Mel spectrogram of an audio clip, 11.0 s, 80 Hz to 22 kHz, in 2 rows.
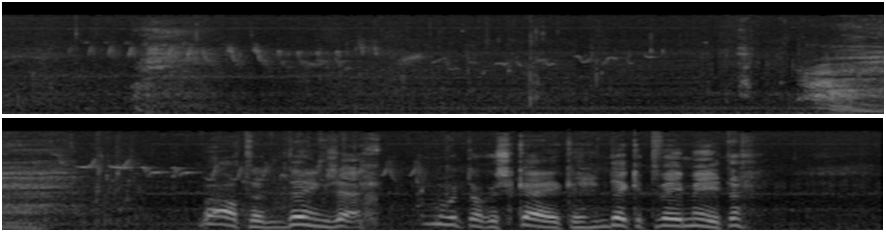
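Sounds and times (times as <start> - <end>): man groaning with effort: 5.0 - 6.0.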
